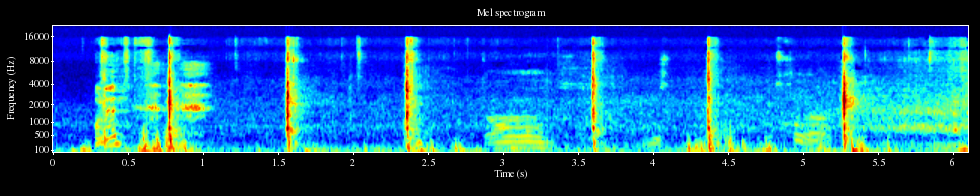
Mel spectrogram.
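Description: A sneaker being knocked against a wooden sleeper beam: a clatter as it is picked up, then five sharp knocks a little under a second apart.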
